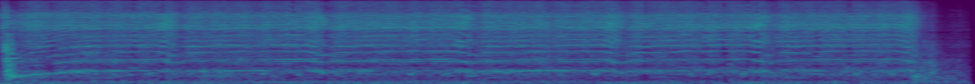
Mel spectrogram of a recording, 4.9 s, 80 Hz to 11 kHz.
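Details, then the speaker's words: 1969 Chevy Suburban junkyard big-block on a compression test, five cranks per cylinder: the starter whines with a slow, uneven beat and cylinder five reads 60 psi (others 100, 85, 70). Low cylinder compression. "Okay, that was 60, Steve. Yeah, that's all you get is five cranks."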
